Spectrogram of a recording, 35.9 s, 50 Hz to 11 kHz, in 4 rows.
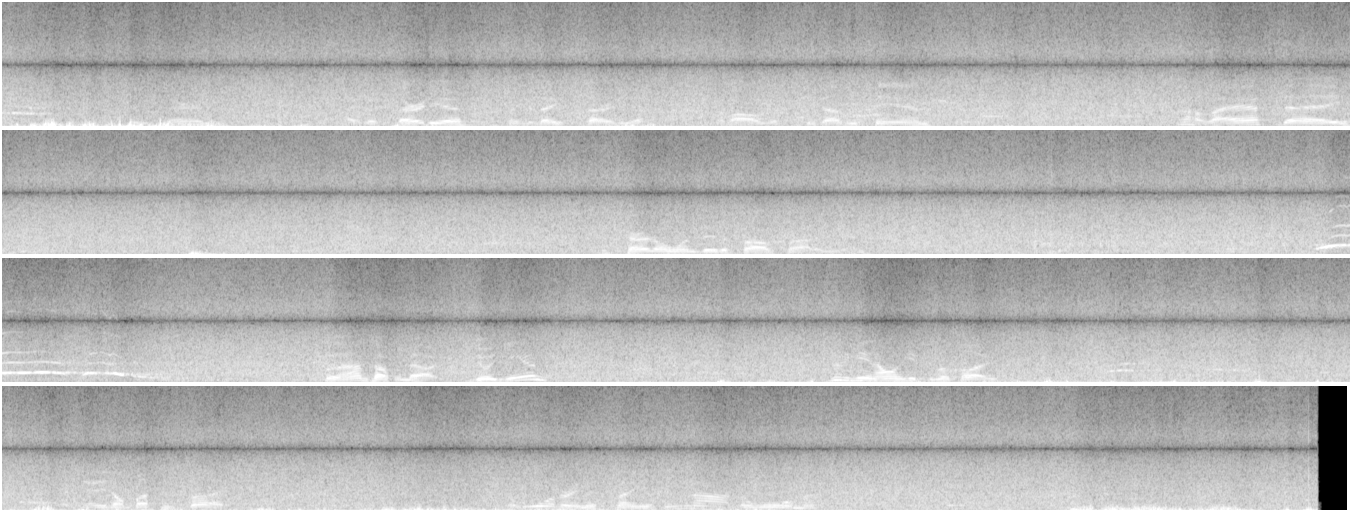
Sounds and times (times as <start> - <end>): Speech: 30.4 - 32.4.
